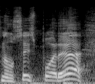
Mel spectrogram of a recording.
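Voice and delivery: usual speaking voice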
